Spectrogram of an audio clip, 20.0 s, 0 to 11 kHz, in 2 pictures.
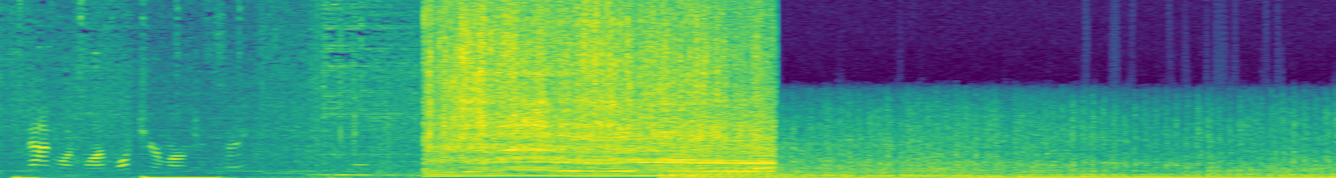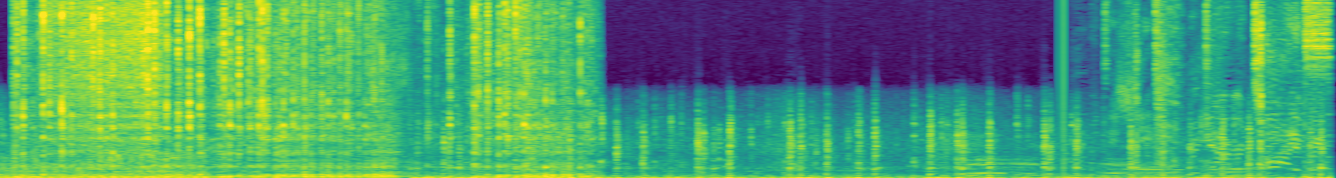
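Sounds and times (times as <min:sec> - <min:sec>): harsh crackling engine: 0:02.3 - 0:20.0
drag-racing engine revving: 0:03.2 - 0:05.9, 0:09.6 - 0:14.6
engine at high revs in burnout: 0:03.2 - 0:05.9, 0:10.2 - 0:14.6.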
